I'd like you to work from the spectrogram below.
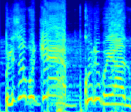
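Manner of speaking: high, frantic urging; squeaky panicked hurry-up; urgent cry. Real, not acted. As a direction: hurry the dog along, voice cracking high. Urging dog, voice jumps high.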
